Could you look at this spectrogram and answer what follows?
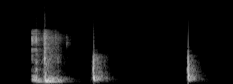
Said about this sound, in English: Shut the door, Chuck.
